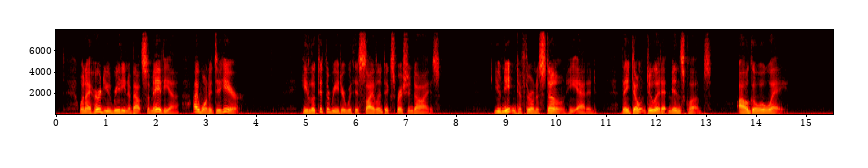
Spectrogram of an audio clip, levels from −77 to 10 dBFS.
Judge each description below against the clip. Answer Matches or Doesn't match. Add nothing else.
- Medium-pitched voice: Matches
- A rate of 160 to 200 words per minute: Doesn't match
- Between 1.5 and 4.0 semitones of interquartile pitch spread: Doesn't match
